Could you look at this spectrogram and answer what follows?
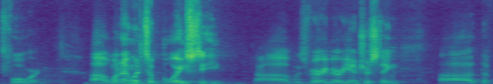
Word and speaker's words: Boise: of the word it is supposed to be pronounced like Boise not Boise so get with it young man so that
